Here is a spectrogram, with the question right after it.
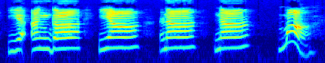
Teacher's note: इनके उच्चारण में श्वास हमारी जो है वो अंशतः नासिका से बाहर निकलती है। श्वास हमारी नासिका से अंशतः, पूर्ण रूप से नहीं, अंशतः बाहर निकलती है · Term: अनुनासिक वर्ण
